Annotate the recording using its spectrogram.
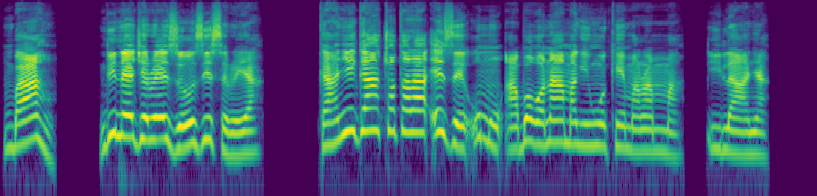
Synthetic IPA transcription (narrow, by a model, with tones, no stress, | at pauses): ŋ͡m̩˨ɡ͡ba˦a˦ɦʊ˨ | n̩˦dɪ˦ne˦d͡ʒe˦ɾe˦zo˨o˦zi˦sɪ˨ɾɪ˨ja˦ | ka˨a˨ɲɪ˦ɡa˦a˦t͡ʃɔ˦ta˦ɾa˦ʔe˦ze˨ʔʊ˦mʊ˨ʔa˨ɡ͡bɔ˦ɣɔ˨na˦a˦ma˦ɡɪ˦ŋʷo˦ke˦ma˨ɾa˨m̩˦ma˦ | i˦la˦a˦ɲa˦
